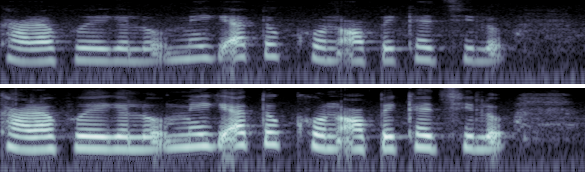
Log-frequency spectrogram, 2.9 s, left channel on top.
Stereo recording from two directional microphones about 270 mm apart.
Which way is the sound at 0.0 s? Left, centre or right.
Right.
